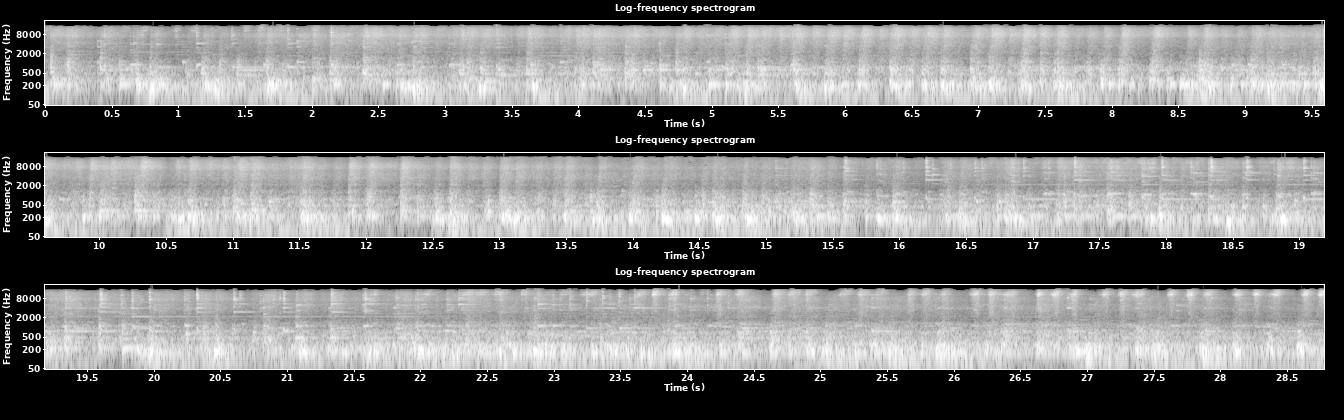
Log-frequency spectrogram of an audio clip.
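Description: Street percussion band playing a continuous rhythm on large bass drums and snare drums, with sharp wooden-sounding clicks among the beats.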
